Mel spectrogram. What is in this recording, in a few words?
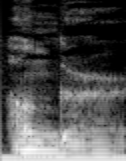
hungers, zombie speech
